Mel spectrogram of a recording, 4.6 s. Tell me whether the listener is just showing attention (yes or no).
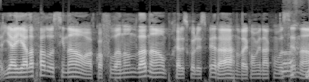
yes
